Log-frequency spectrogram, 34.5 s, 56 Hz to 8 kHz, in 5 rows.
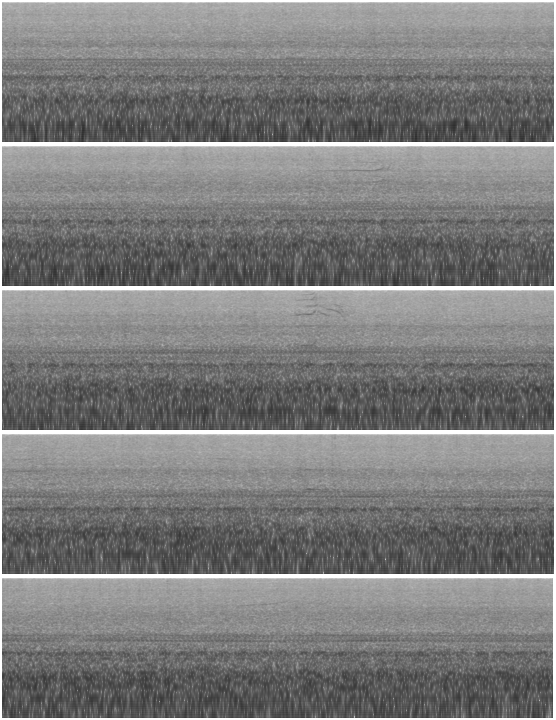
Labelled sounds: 10.6	12.1	killer whale, southern resident, J pod, call S01, 1.9 to 5.3 kHz
17.3	18.2	killer whale, southern resident, J pod, call S01, 2.3 to 8.0 kHz
20.3	21.6	killer whale, southern resident, J pod, call S01, 1.1 to 4.8 kHz
23.2	24.3	killer whale, 2.2 to 3.8 kHz
30.2	31.5	killer whale, 2.2 to 4.5 kHz

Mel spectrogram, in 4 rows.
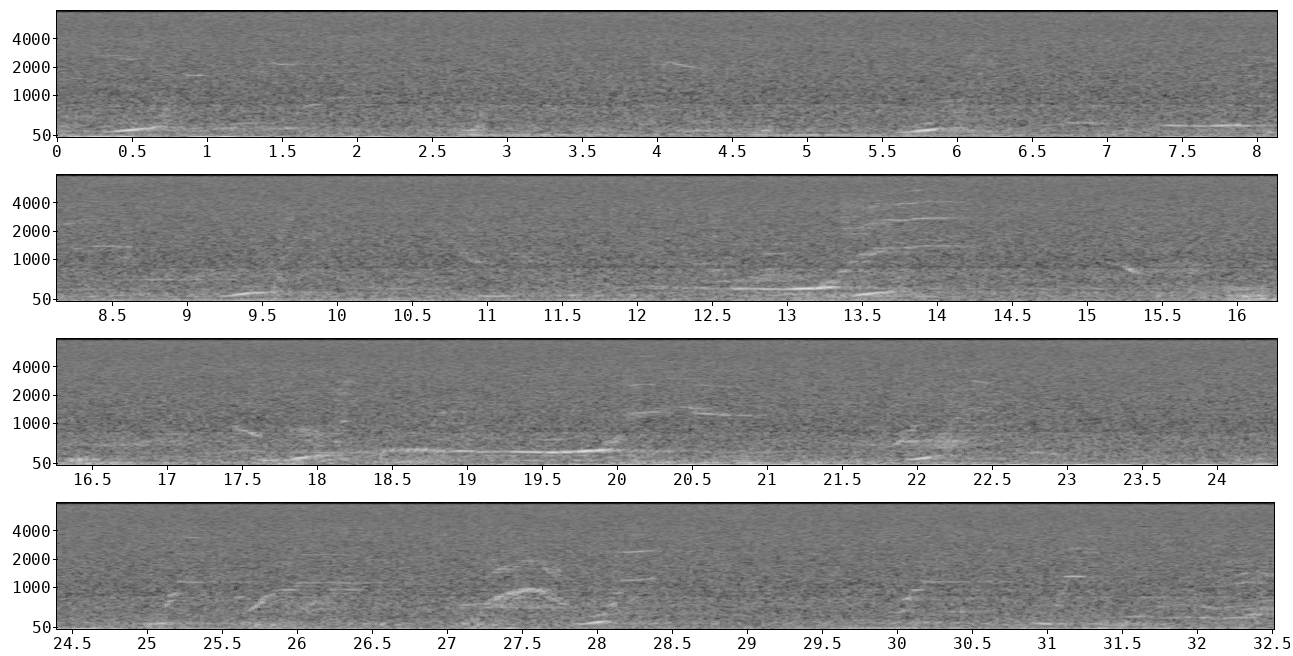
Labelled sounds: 4.1	4.3	humpback whale, 1.9 to 2.3 kHz
13.5	14.1	humpback whale, 1.1 to 2.9 kHz
20.1	20.8	humpback whale, 1.1 to 1.5 kHz
25.8	26.2	humpback whale, 0.80 to 1.2 kHz
27.3	27.7	humpback whale, 0.80 to 1.0 kHz
28.1	28.4	humpback whale, 1.2 to 2.6 kHz
30.2	30.5	humpback whale, 1.1 to 1.2 kHz

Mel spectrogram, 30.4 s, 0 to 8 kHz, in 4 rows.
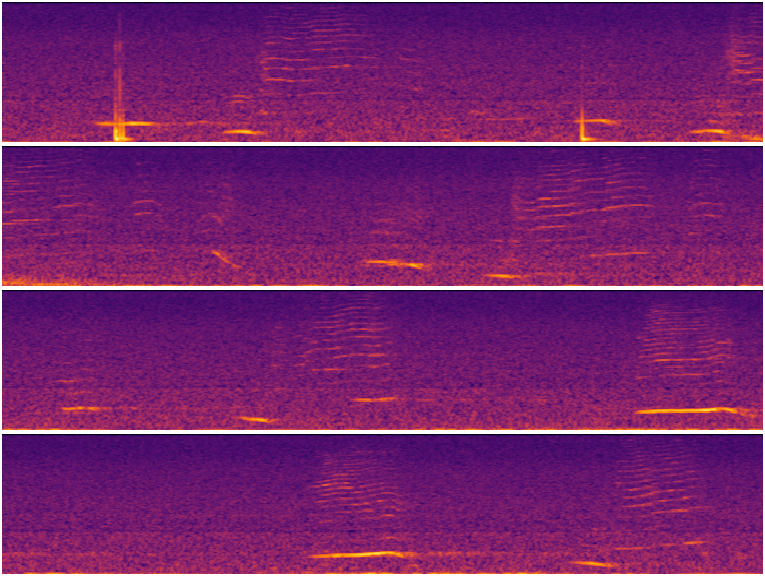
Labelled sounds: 2.6	3.6	humpback whale, 1.3 to 7.1 kHz
7.3	8.5	humpback whale, 1.2 to 6.0 kHz
8.9	9.2	humpback whale, 2.4 to 2.6 kHz
12.8	14.1	humpback whale, 1.2 to 5.6 kHz
14.5	14.8	humpback whale, 2.3 to 2.5 kHz
15.7	16.1	humpback whale, 0.93 to 1.1 kHz
18.2	19.0	humpback whale, 1.9 to 6.2 kHz
19.4	19.8	humpback whale, 4.6 to 5.1 kHz
21.6	22.5	humpback whale, 1.2 to 5.7 kHz
25.9	26.9	humpback whale, 1.2 to 5.3 kHz
29.0	29.9	humpback whale, 1.4 to 4.1 kHz

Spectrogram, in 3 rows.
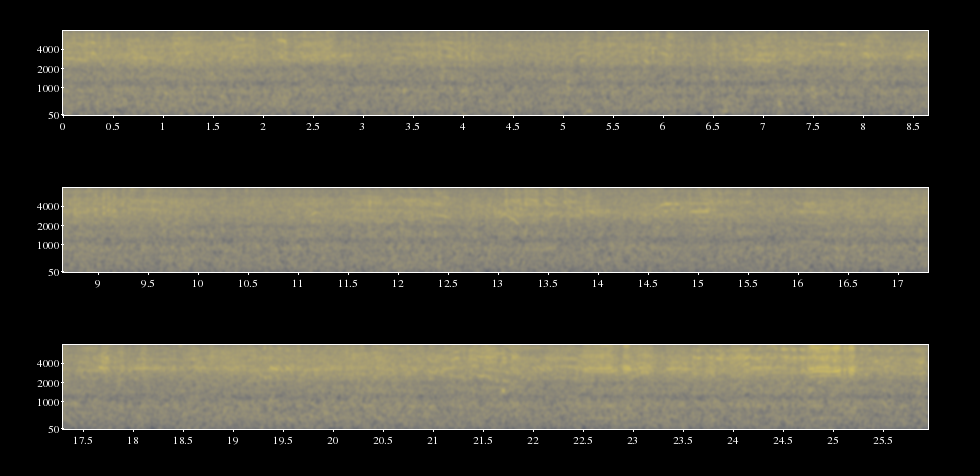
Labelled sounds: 0.0	0.3	Pacific white-sided dolphin, 2.6 to 2.9 kHz
3.3	3.7	Pacific white-sided dolphin, 4.7 to 5.1 kHz
7.5	7.9	Pacific white-sided dolphin, 4.6 to 4.9 kHz
9.4	9.7	Pacific white-sided dolphin, 4.6 to 4.9 kHz
11.5	11.9	Pacific white-sided dolphin, 4.5 to 6.0 kHz
13.9	15.2	Pacific white-sided dolphin, 3.3 to 4.5 kHz
18.0	18.5	Pacific white-sided dolphin, 3.2 to 7.9 kHz
21.9	22.9	Pacific white-sided dolphin, 2.9 to 7.9 kHz
23.3	23.6	Pacific white-sided dolphin, 3.2 to 3.4 kHz
24.2	25.2	Pacific white-sided dolphin, 2.4 to 7.5 kHz

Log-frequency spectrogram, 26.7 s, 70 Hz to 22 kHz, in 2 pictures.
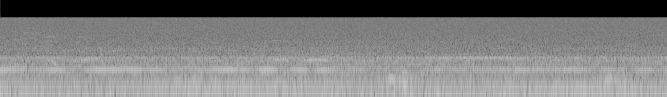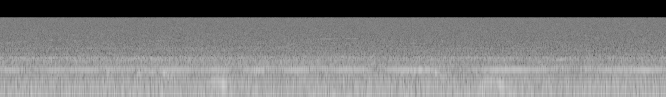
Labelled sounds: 19.7	20.1	humpback whale, 2.1 to 2.3 kHz

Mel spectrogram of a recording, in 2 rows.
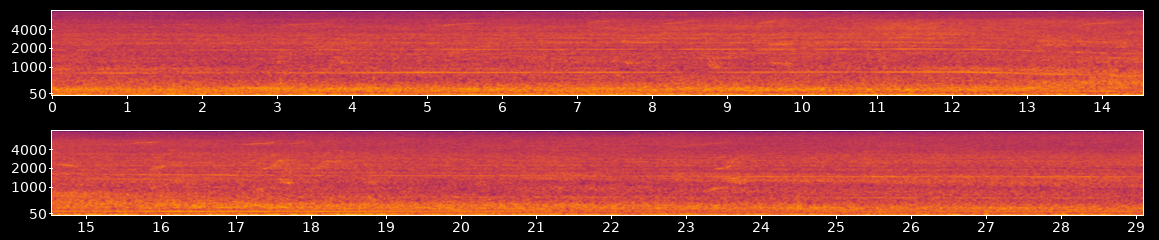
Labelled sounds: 5.1	5.7	killer whale, 4.1 to 5.8 kHz
17.1	17.6	killer whale, 4.8 to 5.5 kHz
23.3	23.8	killer whale, 0.88 to 3.0 kHz

